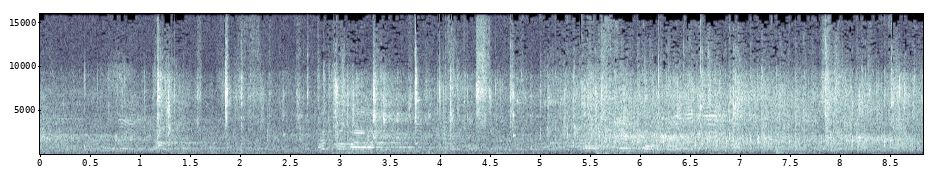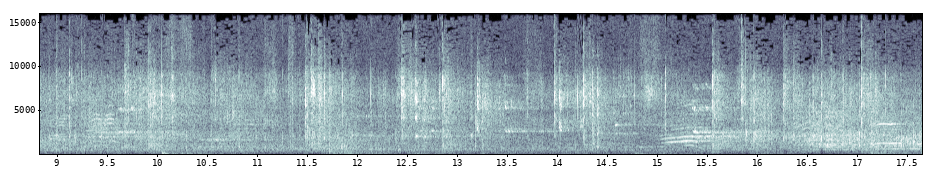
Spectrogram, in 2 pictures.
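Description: Shoes squeak sharply on the court floor.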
